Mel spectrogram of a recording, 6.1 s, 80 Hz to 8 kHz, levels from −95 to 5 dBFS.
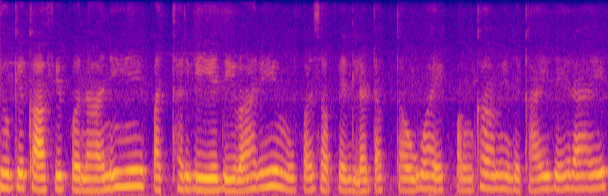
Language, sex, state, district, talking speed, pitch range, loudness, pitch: Hindi, female, Chandigarh, Chandigarh, 185 wpm, 175-200 Hz, -17 LUFS, 185 Hz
